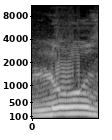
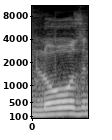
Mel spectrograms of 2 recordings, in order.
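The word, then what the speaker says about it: lose: ना ब्रदर भाई don't लूज heart यहां पर भी लॉस लोज नहीं पढ़ेंगे लूज लूज पढ़ेंगे लिखा एलस ही है लेकिन लूज पढ़ेंगे लूज हार्ट का मतलब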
